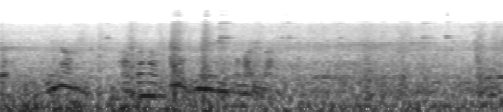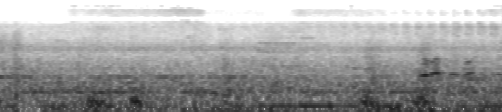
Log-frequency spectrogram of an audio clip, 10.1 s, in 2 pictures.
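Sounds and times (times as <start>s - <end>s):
train cars rolling past: 0.8s - 10.0s
wheels clacking over rail joints: 8.5s - 10.0s.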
